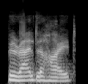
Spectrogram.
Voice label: "Paraldehyde", Indian; Dictionary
